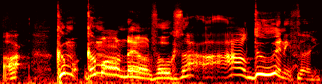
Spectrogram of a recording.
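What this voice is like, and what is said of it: Michael Keaton's Beetlejuice cowboy salesman voice. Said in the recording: “he just has the greatest accent ... I do a pretty good Michael Keaton as that version in Beetlejuice, the cowboy car salesman version of Beetlejuice”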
